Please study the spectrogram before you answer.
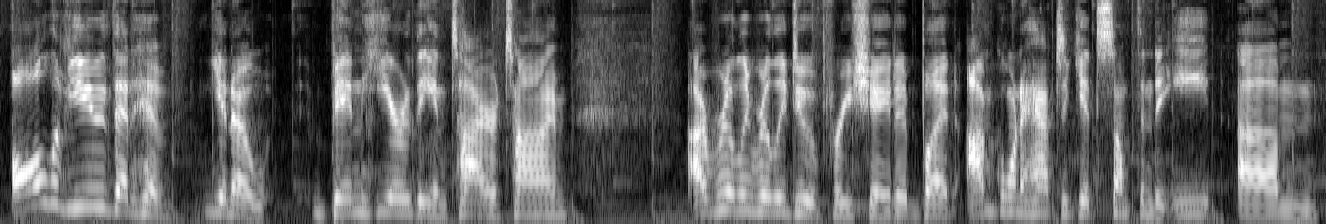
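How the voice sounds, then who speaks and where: Male streamer, high voice, slow rambling casual delivery, slangy and repetitive. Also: soft background music. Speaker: game streamer. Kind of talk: casual live stream commentary.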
